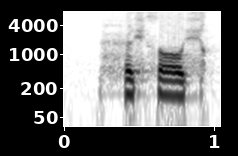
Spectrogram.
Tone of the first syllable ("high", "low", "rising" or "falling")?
low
